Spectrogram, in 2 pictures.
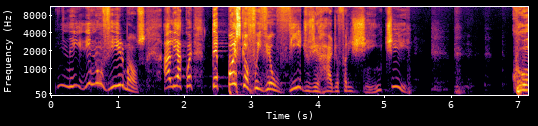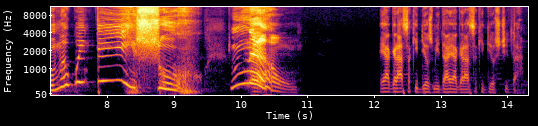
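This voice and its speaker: A man from Brazil, a pastor preaching a sermon to his congregation, telling stories and speaking to the people in front of him. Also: high-pitched. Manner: animated storytelling, addressing the congregation directly. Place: church hall.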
